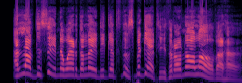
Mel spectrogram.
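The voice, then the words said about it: Over-the-top Italian accent impression. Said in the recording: “this is my Dana Carvey impression... That's 1,000% what he sounds like during the entire movie... Whenever I do an Italian impression like that over the top”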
